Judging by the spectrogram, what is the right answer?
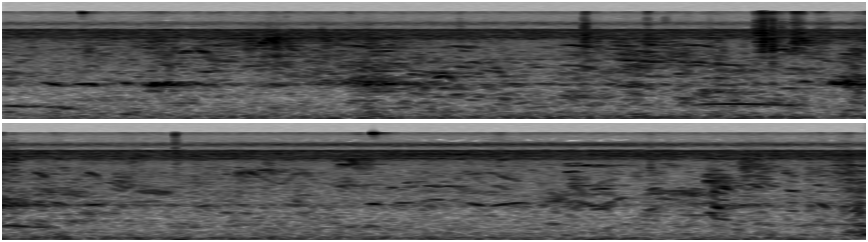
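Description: Faint outdoor ambience with many short bird calls and chirps scattered throughout.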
